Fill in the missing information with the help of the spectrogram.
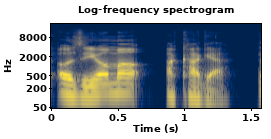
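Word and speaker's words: Ozioma Akagha: And Shuri is, I'm going to butcher this name, I'm so sorry, Osmia Akaga. How do you say it? – Looks like Ozioma Akaga.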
